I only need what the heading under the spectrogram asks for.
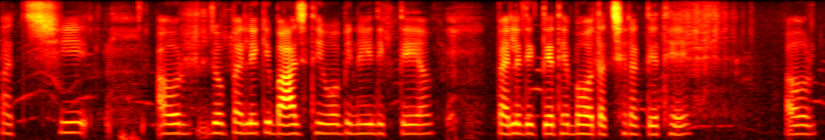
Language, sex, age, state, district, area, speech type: Hindi, female, 30-45, Uttar Pradesh, Jaunpur, rural, spontaneous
